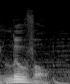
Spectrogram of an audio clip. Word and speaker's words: Louisville: Lou, forget the middle. Vil. Exactly. Louville. Wo. We have to say it like LOL. Wa. Just like three L's and then Vil Davis.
